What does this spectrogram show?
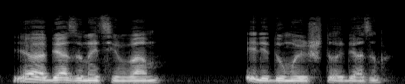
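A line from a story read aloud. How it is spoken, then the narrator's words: Quiet reply. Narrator (Russian): тихо ответил Блад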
